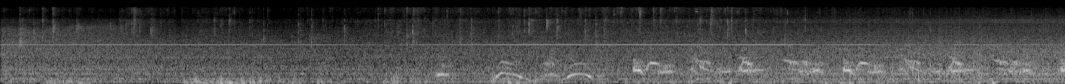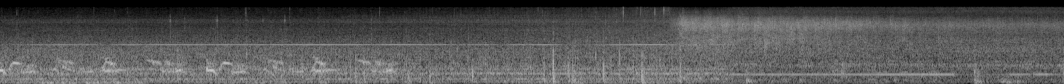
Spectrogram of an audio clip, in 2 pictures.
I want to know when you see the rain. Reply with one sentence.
You can hear the rain from 0.0 to 21.2 s.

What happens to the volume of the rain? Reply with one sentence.
The volume of the rain goes up.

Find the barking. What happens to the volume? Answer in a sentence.
The volume of the barking stays about the same.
